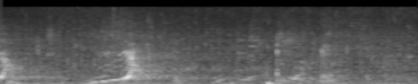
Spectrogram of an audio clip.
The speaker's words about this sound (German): Genau, weil jetzt kann zum Beispiel ein Wal sagen, hallo, hallo, ist jemand hier? Und ein anderer Wal antworten. Und sie wissen, sie sind in der Nähe und sie müssen sich nicht gegenseitig anschreien.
